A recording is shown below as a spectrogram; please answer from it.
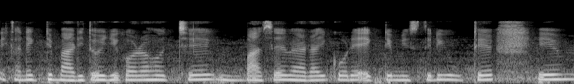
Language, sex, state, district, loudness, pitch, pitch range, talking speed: Bengali, female, West Bengal, Paschim Medinipur, -15 LUFS, 210 Hz, 200-220 Hz, 145 wpm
